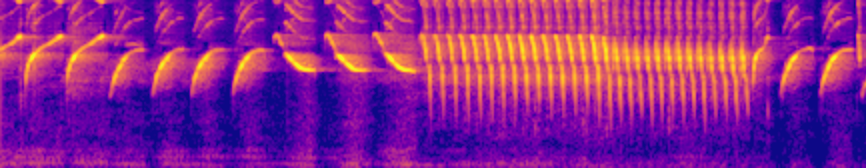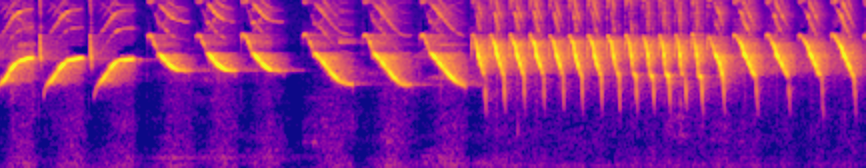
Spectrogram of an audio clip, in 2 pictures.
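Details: Lure recording of canary song meant to set other canaries singing: quick downslurred whistles alternating with long dense buzzy rolls, continuous and loud throughout.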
